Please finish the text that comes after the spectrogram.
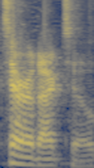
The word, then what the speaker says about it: pterodactyl: It's like it's like pterodactyl. The P is silent.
